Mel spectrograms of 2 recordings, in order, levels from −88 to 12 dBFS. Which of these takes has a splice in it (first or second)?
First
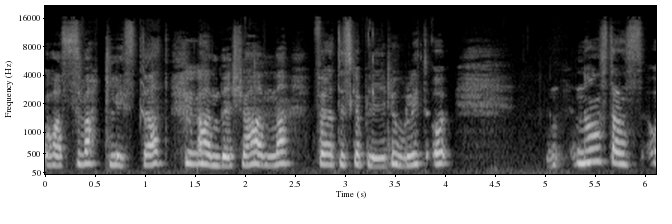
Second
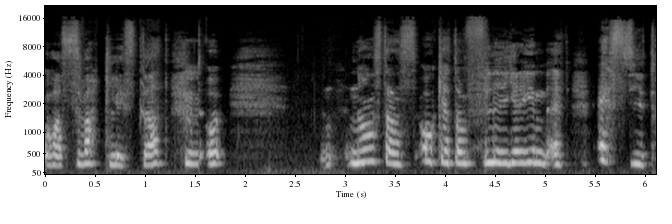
second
